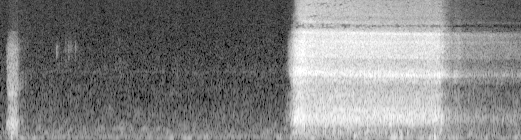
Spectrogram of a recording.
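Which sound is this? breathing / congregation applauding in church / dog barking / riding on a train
breathing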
